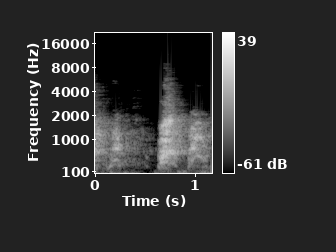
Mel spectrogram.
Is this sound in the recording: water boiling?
no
